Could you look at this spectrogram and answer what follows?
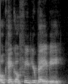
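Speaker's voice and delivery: ordinary talk, nothing marked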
